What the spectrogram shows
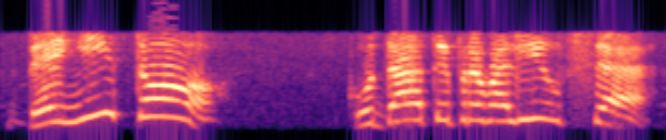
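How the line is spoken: Group of workers shouting. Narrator (Russian): кричали прочие работники

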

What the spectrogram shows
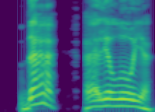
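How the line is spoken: Rapturous smiling exclamation. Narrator (Russian): воскликнул Гекбаст, восторженно улыбясь

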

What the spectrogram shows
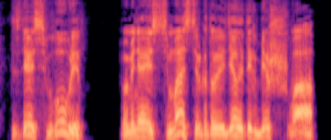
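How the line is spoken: Laughing. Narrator (Russian): Он же, смеясь, сказал

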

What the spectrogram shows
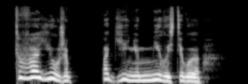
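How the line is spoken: Disappointed exhale. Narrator (Russian): выдохнула я, разочарованно

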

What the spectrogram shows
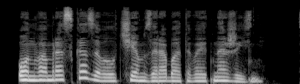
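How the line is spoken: Plain. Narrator (Russian): спросила Пайн

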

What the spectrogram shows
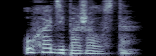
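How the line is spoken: Quiet repetition. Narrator (Russian): тихо повторила Лида

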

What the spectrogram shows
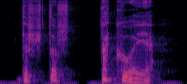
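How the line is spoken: Exasperated hiss through teeth. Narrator (Russian): в сердцах шипит он сквозь зубы

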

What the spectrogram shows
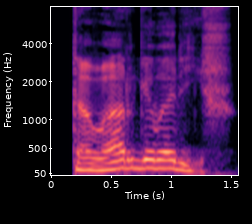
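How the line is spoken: Muffled mutter to himself. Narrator (Russian): Глухо пробормотал он себе под нос

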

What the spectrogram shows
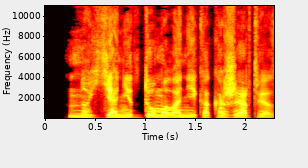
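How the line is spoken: Shouted. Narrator (Russian): закричал Геллерд

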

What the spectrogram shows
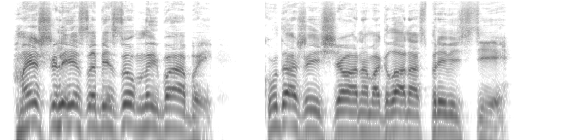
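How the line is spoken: Angry shout. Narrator (Russian): Блистиг находит энергию для гнева, но он закричал

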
